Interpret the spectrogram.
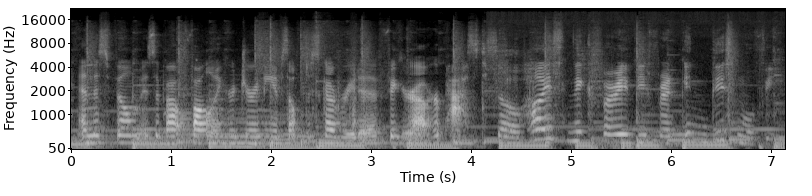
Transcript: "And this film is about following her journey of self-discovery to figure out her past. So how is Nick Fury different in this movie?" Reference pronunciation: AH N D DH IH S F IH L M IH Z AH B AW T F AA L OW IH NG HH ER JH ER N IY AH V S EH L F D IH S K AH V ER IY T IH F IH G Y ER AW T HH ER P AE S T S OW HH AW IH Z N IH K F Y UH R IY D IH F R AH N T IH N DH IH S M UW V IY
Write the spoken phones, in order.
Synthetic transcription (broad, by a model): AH N DH IH S F IH L M IH Z AH B AW T F AA L OW IH NG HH ER JH ER N IY AH V S EH L F D IH S K AH V ER IY T IH F IH G Y ER AW T HH ER P AE S T S OW HH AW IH S N IH K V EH R IY D IH F R AH N T IH N DH IH S M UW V IY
